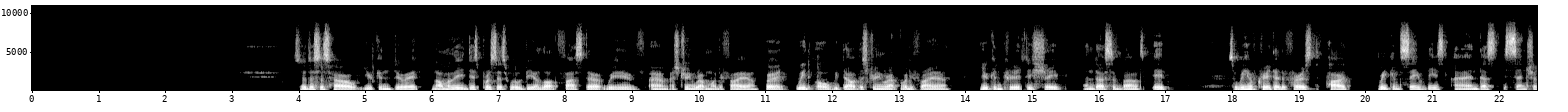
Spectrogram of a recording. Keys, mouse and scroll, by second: 2.5 Tab, 3.3-12.8 middle drag, 6.5 Tab, 11.4 KP_1, 12.8 click, 13.0-14.8 middle drag, 14.8 click, 14.8 middle click, 15.5-16.3 drag, 15.5 g, 16.3-21.8 middle drag.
